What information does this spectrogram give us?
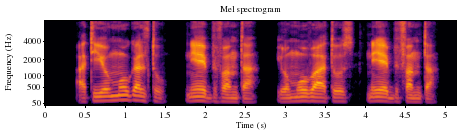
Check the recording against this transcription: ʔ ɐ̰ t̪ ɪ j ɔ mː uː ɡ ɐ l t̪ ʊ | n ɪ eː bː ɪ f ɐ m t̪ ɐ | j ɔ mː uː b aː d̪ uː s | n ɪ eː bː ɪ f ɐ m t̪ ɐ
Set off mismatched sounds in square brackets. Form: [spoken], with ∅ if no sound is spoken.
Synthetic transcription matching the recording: ʔ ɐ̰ t̪ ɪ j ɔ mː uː ɡ ɐ l t̪ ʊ | n ɪ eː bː ɪ f ɐ m t̪ ɐ | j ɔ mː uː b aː [t̪] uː s | n ɪ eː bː ɪ f ɐ m t̪ ɐ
